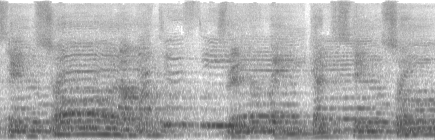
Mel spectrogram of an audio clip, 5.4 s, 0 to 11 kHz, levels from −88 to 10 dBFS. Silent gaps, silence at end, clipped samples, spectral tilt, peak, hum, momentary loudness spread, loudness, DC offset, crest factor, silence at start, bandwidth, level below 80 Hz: none; 0 s; under 0.1%; -5.5 dB/octave; -10 dBFS; none; 6 LU; -25 LUFS; under 0.1%; 14 dB; 0 s; 11 kHz; -56 dBFS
